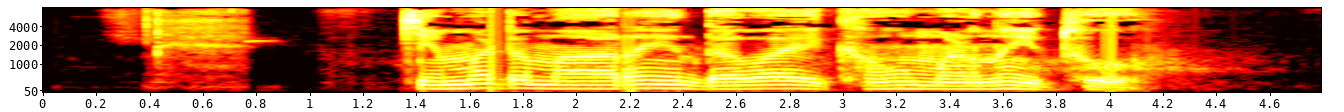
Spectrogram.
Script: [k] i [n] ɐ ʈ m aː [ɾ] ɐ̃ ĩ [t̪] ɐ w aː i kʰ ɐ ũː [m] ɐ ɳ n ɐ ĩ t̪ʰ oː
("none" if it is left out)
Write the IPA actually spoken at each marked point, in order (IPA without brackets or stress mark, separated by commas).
k, m, ɾ, d̪, m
